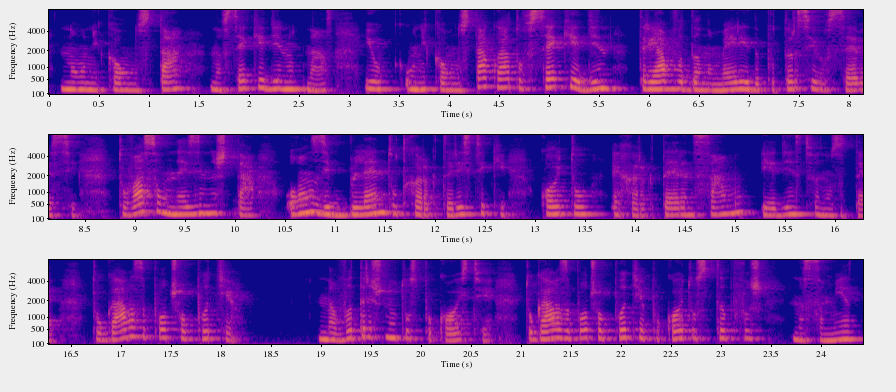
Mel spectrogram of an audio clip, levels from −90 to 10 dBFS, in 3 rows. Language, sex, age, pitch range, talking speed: Bulgarian, female, 30-49, 190-225 Hz, 125 wpm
